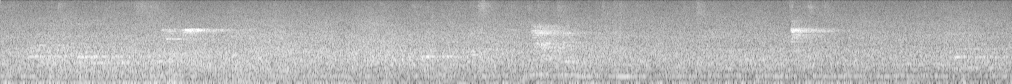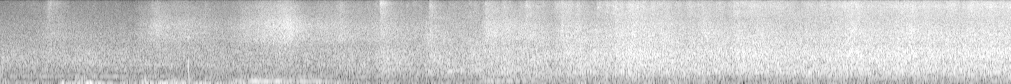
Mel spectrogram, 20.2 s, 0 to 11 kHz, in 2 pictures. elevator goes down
11.6 20.2

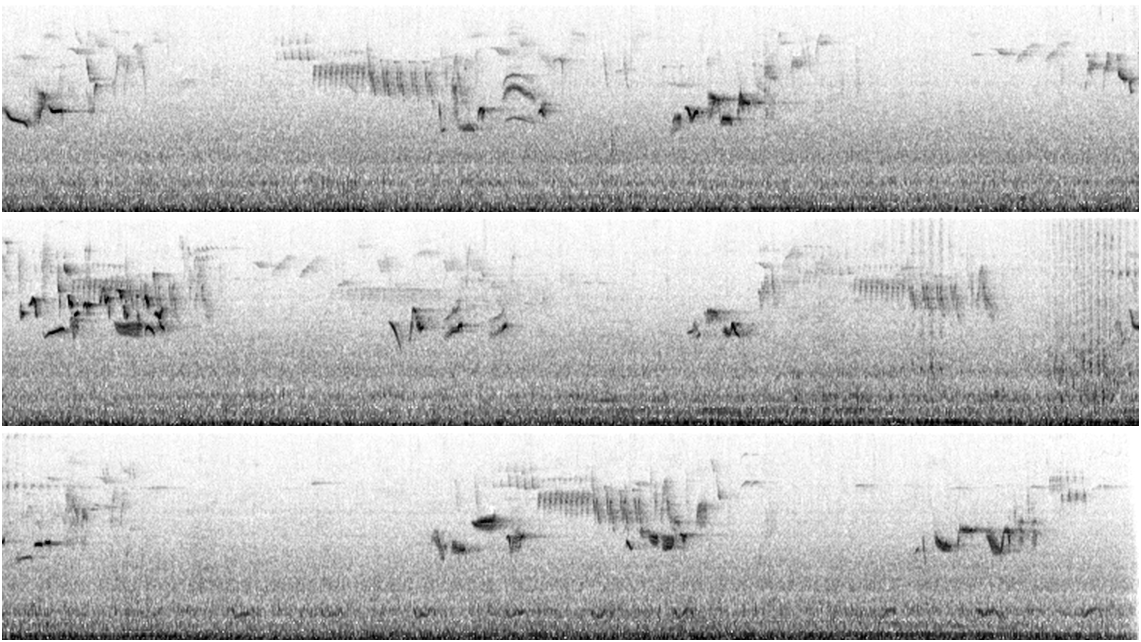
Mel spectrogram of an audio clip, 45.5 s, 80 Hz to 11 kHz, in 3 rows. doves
26.2 32.1

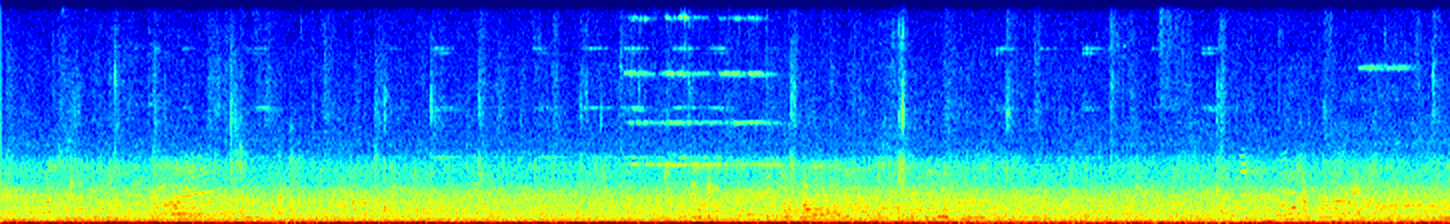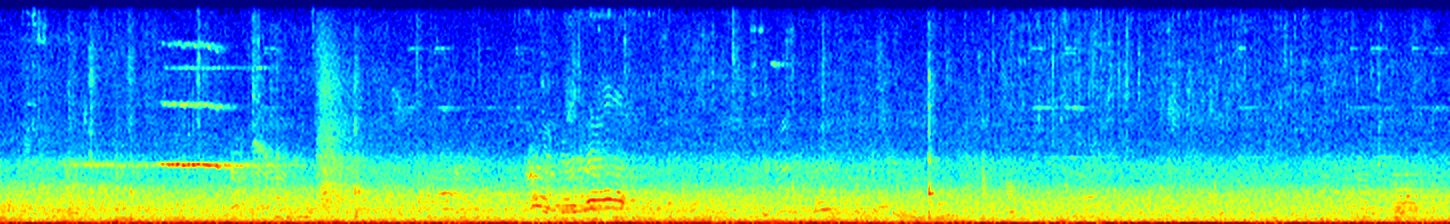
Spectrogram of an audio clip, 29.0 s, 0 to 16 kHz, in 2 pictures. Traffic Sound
10.1 29.0

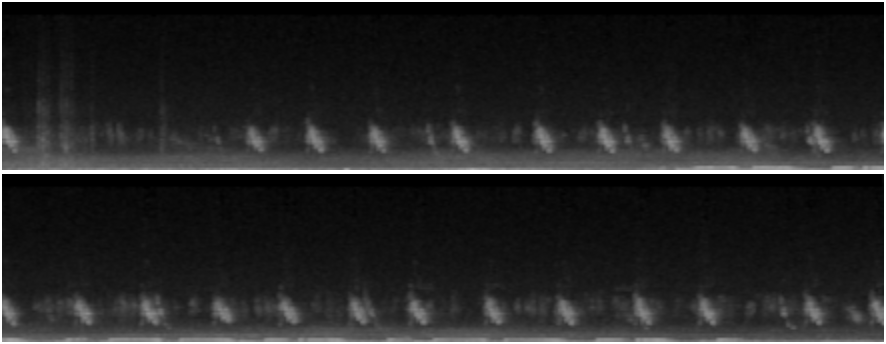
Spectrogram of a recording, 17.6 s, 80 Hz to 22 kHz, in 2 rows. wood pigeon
6.6 16.7

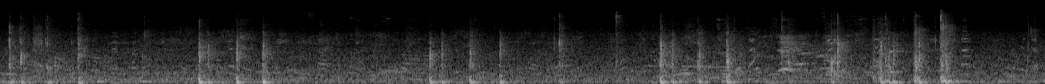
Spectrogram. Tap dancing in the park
0.0 1.0, 8.3 9.6

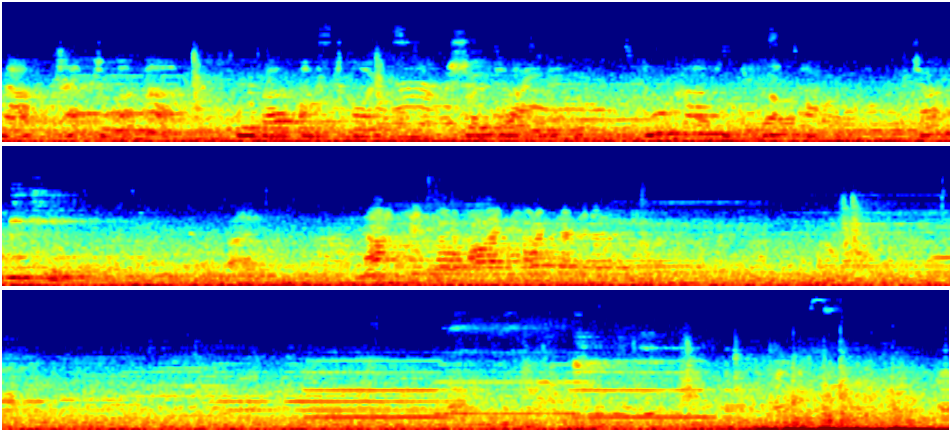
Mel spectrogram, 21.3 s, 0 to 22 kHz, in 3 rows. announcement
14.1 20.0

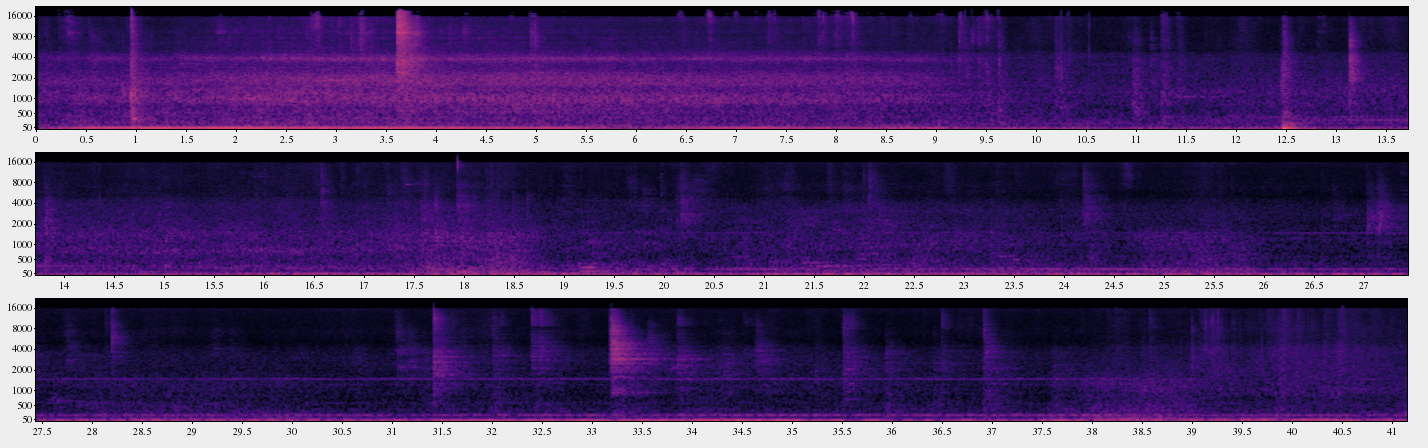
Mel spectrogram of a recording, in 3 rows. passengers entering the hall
0.0 31.4

